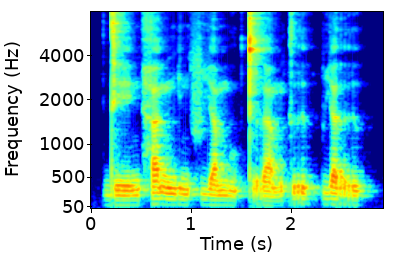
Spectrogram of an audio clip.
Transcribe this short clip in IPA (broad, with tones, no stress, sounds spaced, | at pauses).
d eː˩˦ ŋ h a˥˩ n ŋ i˧ n f i˧ a̯ m u˨˩ ʔ t r a˩˦ m k r ɯ˥˩ k̚ p i˥˩ a̯ r ɯ˦˥ k̚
